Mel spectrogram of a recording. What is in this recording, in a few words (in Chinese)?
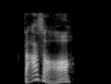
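"da3 sao3", Chinese; HSK; HSK3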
